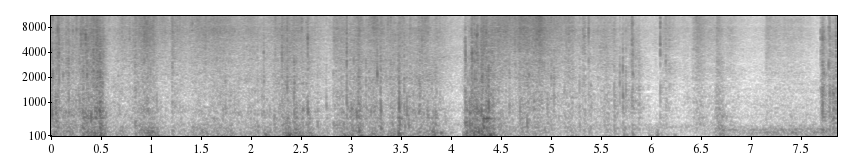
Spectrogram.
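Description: Rustling and crinkling handling noise close to the phone's microphone, broken by a few sharp knocks, loudest near the start and about four seconds in.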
